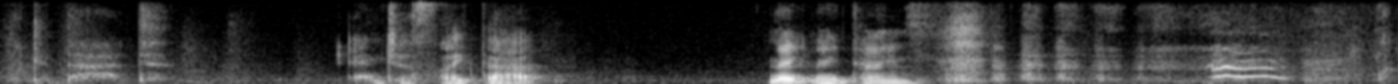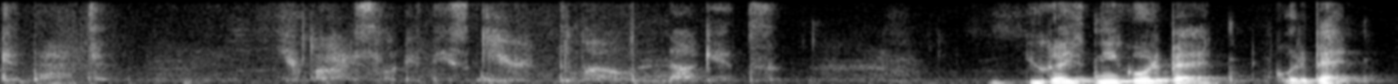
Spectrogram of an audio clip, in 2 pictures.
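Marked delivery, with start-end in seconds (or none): 0.0-0.8 whispering so the sleeping puppies stay asleep; hushed, breathy whisper; soft whisper over sleeping puppies. Real, not acted. 1.7-2.7 whispering so the sleeping puppies stay asleep; hushed, breathy whisper; soft whisper over sleeping puppies. Real, not acted. 3.8-10.9 whispering so the sleeping puppies stay asleep; hushed, breathy whisper; soft whisper over sleeping puppies. Real, not acted.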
